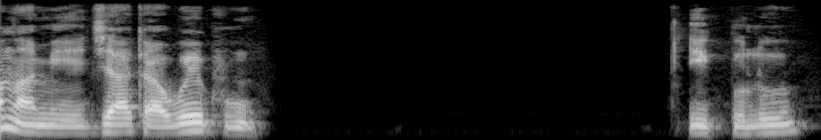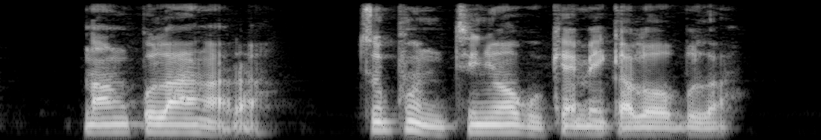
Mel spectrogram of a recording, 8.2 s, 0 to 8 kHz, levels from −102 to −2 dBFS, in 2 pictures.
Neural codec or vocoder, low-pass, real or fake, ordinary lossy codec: codec, 16 kHz, 8 kbps, FreqCodec, larger model; 7.2 kHz; fake; none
